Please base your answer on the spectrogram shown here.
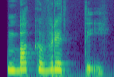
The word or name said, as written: बकवृत्ति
